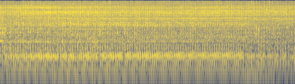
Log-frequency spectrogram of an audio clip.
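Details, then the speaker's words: Military-surplus twin-cylinder engine running after a critter nest was blown out of the intake port: steady, fast-pulsing idle with a clear even note, no knocks, stumbles or smoke; runs cleanly. "Yeah, man. Sounds good. >> Sounds real good."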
